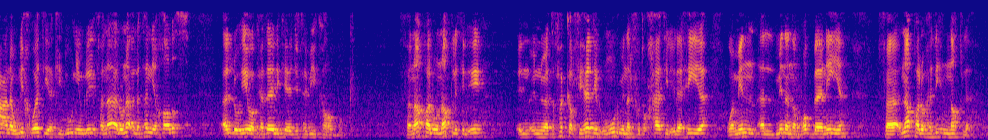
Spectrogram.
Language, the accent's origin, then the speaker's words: Arabic; Egypt; لكن هو الأشهر عندنا في مصر كخ.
